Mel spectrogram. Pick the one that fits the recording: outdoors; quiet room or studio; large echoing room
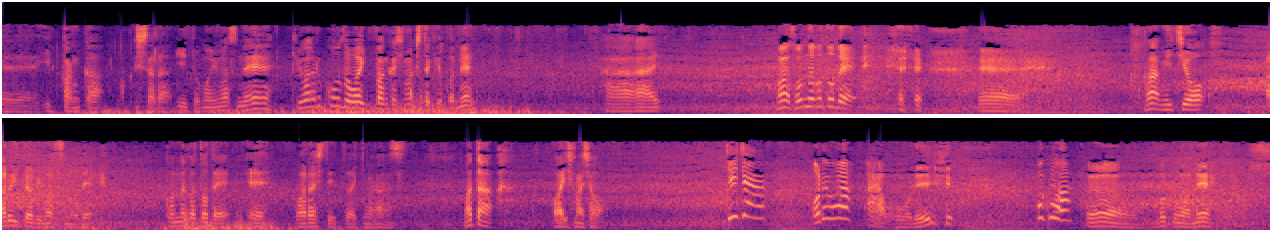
outdoors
